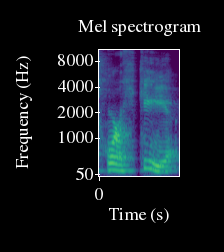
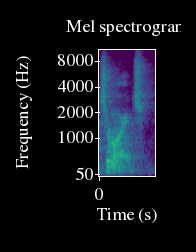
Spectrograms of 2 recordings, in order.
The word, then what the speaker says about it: Jorge: the evening in Spanish Jorge's pronounced hoarse Kia not George thank you for that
